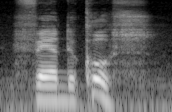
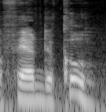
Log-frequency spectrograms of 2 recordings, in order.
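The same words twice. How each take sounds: First: "course" said like "koos"; final s sounded. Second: "course" said like "koo"; final s silent. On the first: Offering one French pronunciation to viewers, "course" ending in s. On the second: Offering the other French pronunciation to viewers, "course" with silent s. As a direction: drop the closing s of "course", ending on the vowel. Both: Shown as a demonstration. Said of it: "I think "course" or "course".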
